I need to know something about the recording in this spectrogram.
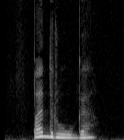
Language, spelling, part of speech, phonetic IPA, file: Russian, подруга, noun, [pɐˈdruɡə], Ru-подруга.ogg
- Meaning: 1. female equivalent of друг (drug): female friend, friendess 2. girlfriend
